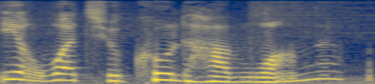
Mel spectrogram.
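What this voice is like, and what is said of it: French-accented English pronunciation. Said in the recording (French): “j'ai un accent incroyable”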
